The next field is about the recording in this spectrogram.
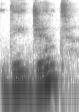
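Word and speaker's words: djent: The track is was they introduced the world to the poly rhythmic mechanical precision that would eventually birth dun deent is how you say it.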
